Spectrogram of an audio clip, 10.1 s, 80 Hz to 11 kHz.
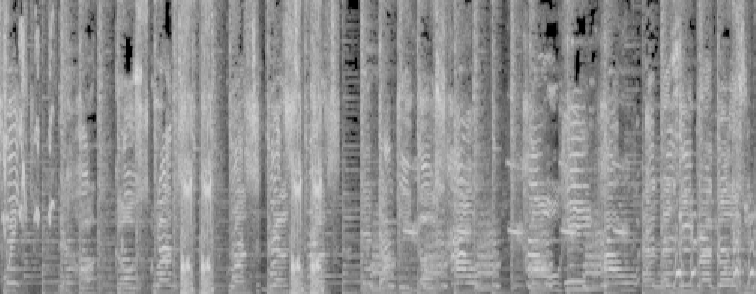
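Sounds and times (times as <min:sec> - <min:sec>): upbeat children's song: 0:00.0 - 0:10.0
cartoon pig grunts: 0:02.4 - 0:02.9, 0:03.9 - 0:04.4.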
